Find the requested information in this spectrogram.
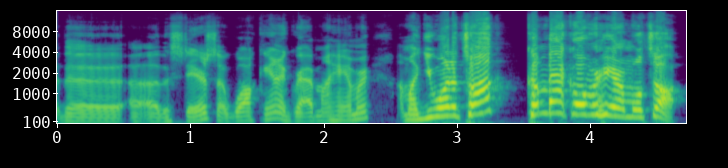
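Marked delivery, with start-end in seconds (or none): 2.8-4.7 high, loud call-out; retold angry challenge. Dog walker with hammer calling stranger back, angry shout. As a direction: dare him to come back, shouting.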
